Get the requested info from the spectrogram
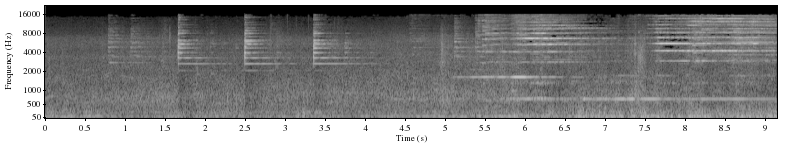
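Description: PCC streetcar's steel wheels squealing on the rails over a low rumble. Three short high squeaks come about a second apart, then from about five seconds in a steady high-pitched squeal swells and is loudest near the end.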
